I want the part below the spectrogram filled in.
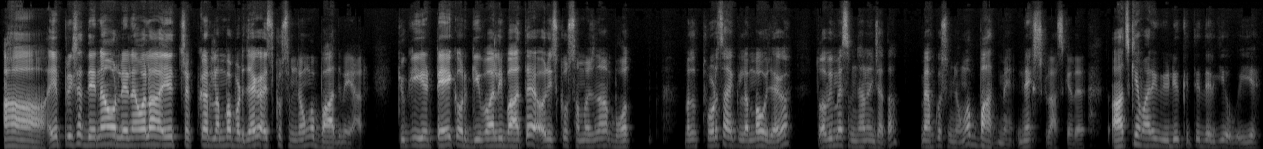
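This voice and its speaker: A male English teacher runs an online grammar lesson. He drills each example sentence slowly, several times over, and keeps prompting his students with questions. He moves easily between Hindi explanations and English examples. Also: fairly high pitch, a bit bright.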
